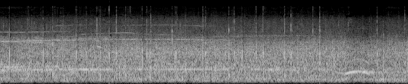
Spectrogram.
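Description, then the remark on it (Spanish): An audience applauds steadily, a dense, continuous wash of many hands clapping at an even, loud level, with faint crowd voices mixed into the clapping. “Al que a mí me gusta aplaudir es a ese.”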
